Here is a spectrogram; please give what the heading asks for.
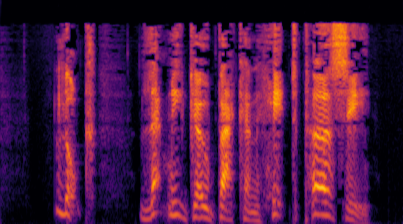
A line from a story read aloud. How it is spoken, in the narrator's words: he said loudly to Hermione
